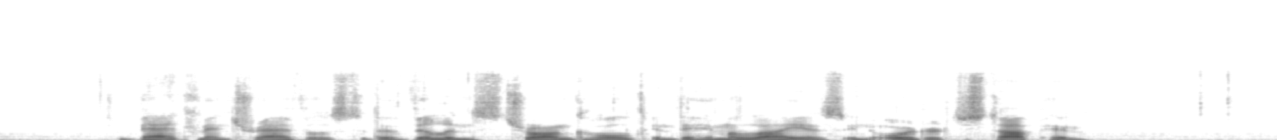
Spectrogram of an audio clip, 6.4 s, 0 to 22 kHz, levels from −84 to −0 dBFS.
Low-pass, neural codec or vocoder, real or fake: 10.8 kHz; none; real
